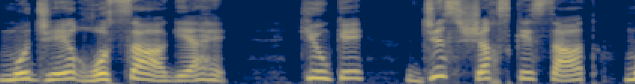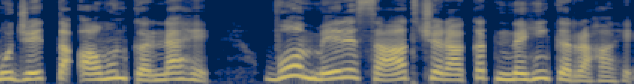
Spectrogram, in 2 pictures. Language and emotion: Urdu, angry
